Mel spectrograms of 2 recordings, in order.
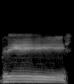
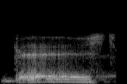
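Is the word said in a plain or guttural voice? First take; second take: plain; guttural. First: It is said in a plain, ordinary voice. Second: It is said deep and guttural, from the throat.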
